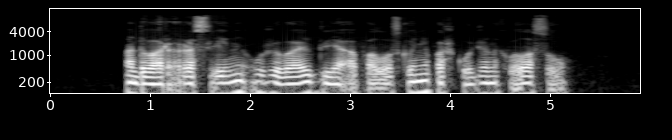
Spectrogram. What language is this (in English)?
Belarusian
